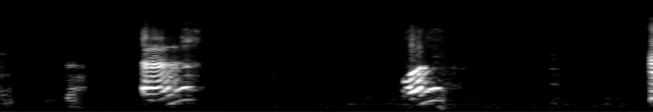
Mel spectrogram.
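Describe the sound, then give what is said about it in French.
A single voice talks in short, broken bursts with long pauses between them, someone on the phone heard in the background of an online meeting through an unmuted microphone. It is fairly quiet and nobody else is speaking. “On entend quelqu'un qui est au téléphone, là. Il faudrait se mettre en mute.”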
